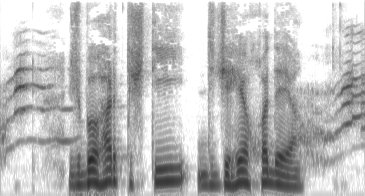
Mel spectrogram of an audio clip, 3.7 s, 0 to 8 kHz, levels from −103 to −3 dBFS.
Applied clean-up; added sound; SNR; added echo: none; Meow; 15 dB; none.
